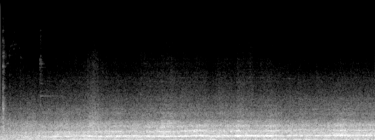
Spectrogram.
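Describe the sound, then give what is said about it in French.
A hyperloop train launching, as a sound effect: a steady, dense roar with a sustained mid-pitched whine running through it, continuous and even in loudness throughout, with no voices. “Ladies and gentlemen, the Hyperloop will start in few seconds. Are you ready? Put your belts.”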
